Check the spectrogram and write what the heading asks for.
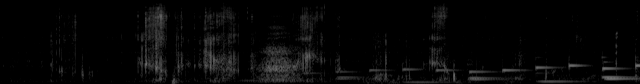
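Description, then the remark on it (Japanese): Crisp, loud crunches of someone biting into toast with tarako (cod roe) spread, with a burst of crackling bites followed by softer chewing and faint tonal hums underneath. “じゃあたらこですねたらこスプレッドこれ前ブカピで紹介したんだけどめちゃくちゃ美味しいからおすすめだよいただきます”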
